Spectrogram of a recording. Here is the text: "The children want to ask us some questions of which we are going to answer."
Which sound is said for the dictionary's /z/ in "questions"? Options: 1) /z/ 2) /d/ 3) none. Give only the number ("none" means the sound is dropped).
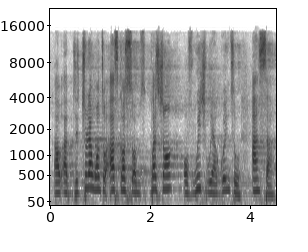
3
